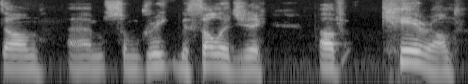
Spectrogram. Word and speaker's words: Chiron: some Greek mythology of Chiron. I think it's actually pronounced Chiron, but it's spelt with a K. Go figure, the Greeks.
